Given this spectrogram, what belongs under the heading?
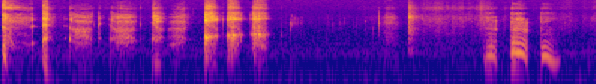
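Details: Person with asthma coughing, a quick run of about nine short coughs and throat clearings, a pause, then three louder coughs with some voice; cough.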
